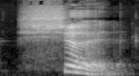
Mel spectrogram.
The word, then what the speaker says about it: should: then we'd go through first sound shh my students already knew their Digraph so that was totally normal uh it sounds like uh it's spelled o-u-l that is the part we need to memorize by heart and then the last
